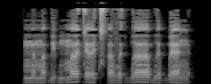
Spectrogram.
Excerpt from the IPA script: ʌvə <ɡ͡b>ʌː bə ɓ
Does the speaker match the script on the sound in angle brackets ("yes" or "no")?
yes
